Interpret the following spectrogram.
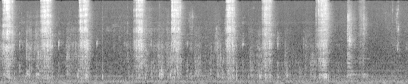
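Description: A wine taster slurping air through a mouthful of red wine to aerate it, a run of about nine short hissing slurps roughly a second apart.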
